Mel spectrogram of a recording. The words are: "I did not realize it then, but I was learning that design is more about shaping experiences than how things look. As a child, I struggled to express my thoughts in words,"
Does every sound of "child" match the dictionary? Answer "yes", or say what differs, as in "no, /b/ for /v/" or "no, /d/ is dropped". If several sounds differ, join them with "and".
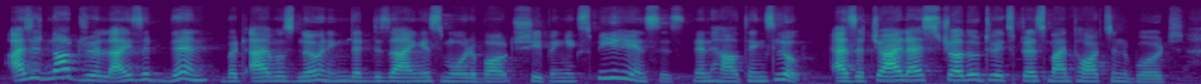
yes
